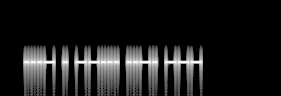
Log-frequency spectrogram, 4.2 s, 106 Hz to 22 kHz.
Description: Morse code, heard as a keyed tone, about 25 wpm, 700 Hz. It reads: VE7FO
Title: Call Signs Repeated 3x - 25wpm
